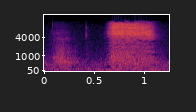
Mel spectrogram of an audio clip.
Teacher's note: S is a voiceless alveolar fricative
